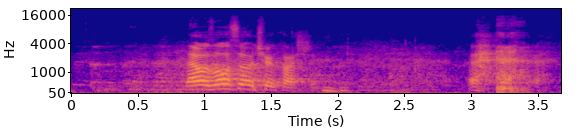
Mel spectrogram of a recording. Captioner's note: laughter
